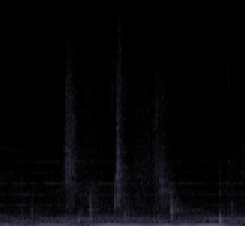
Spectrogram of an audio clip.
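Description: A few footsteps of people walking away across a room, over low, sustained background score.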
